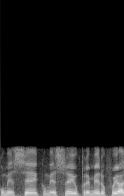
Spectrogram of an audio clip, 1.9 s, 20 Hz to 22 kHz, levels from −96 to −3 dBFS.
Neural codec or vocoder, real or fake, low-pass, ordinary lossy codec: none; real; 5.4 kHz; none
